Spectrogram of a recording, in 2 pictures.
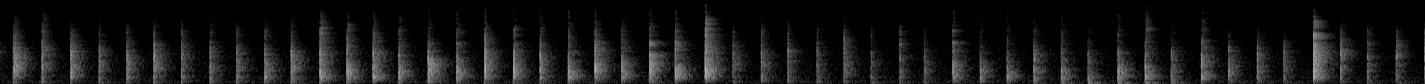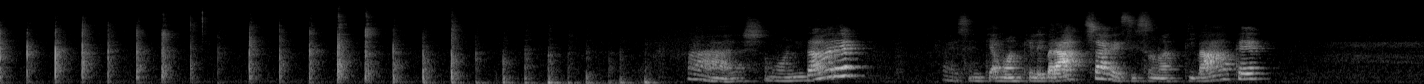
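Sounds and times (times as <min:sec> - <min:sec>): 
right fist tapping along the left arm: 0:00.0 - 0:20.9
speech: 0:21.7 - 0:22.8, 0:23.9 - 0:27.0.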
